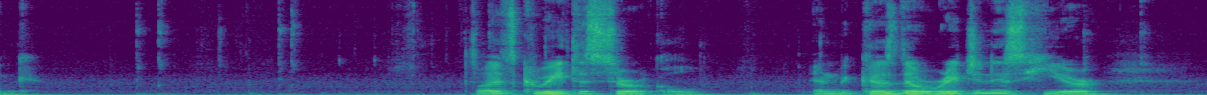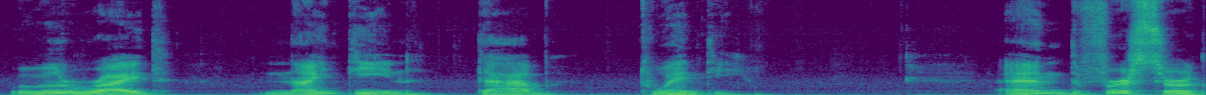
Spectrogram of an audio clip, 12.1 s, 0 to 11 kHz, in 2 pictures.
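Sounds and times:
low steady hum: 0:00.0 - 0:12.0
computer clicks: 0:00.7 - 0:02.4.

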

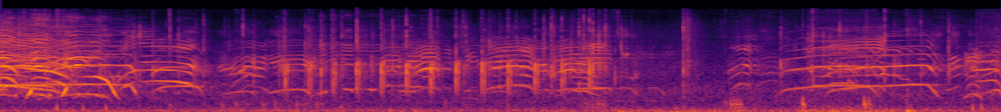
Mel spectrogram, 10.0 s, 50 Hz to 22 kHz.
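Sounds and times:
voices shouting and cheering: 0:00.0 - 0:06.7, 0:07.3 - 0:10.0.

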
